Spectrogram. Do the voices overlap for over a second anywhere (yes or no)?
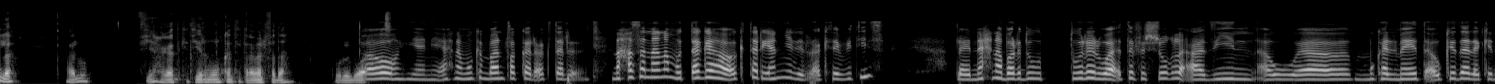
no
